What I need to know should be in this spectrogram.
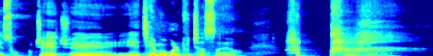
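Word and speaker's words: חטאת: 하타 이렇게 발음하거든요. 하타 혹은 sins 그래고 하타트라고 발음하기도 합니다.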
